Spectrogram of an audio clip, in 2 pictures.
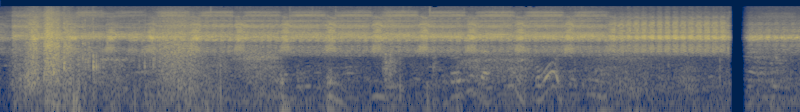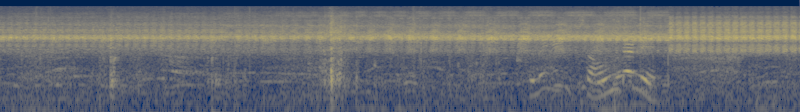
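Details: Cricket calling in a pine forest beside the road near Dow Hill, Kurseong, India: a loud, unbroken high-pitched shrill trill holding steady, briefly cut off midway, with faint rustling and a soft human voice in the background.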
